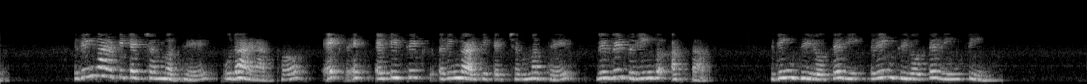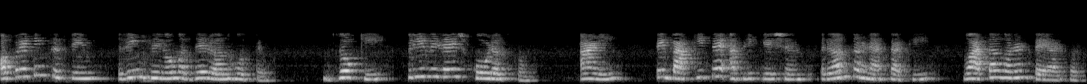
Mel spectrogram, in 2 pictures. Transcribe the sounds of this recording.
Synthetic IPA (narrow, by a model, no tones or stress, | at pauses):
ɾiŋɡaɾkiʈek̚t͡ɕəɾməd̪ʱːjeud̪ʱaɾɳat̪ʰəeksekseʈisiksɾiŋɡaɾkiʈek̚t͡ɕəɾməd̪ʱːje | ʋiʋid̪ʱɾiŋɡəst̪a̰t̪̚ | ɾiŋɡd͡ziɾot̪eɾiɾiŋɡd͡ziɾot̪eɾiŋɡ̚t̪iːn | əpɾeʈiŋɡsisʈemɾiŋɡd͡ziɾoməd̪ʱːjeɾənɦot̪e | d͡zokiːfɾiʋiled͡ʑkoɽəst̪o | aɽ̃i | t̪ẽbakit͡seʔæplikeɕənsɾənkəɾɳjasaʈʰiː | ʋat̪aʋəɾəɳt̪əjaɾkəɾt̪o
